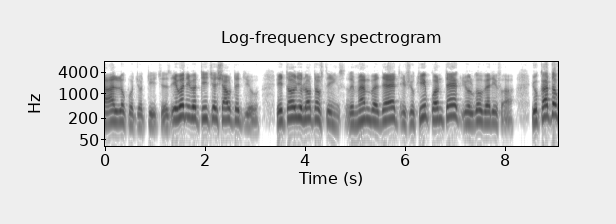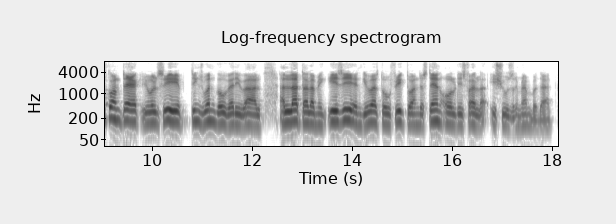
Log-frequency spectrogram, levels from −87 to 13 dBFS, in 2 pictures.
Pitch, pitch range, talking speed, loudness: 160 Hz, 140-185 Hz, 180 wpm, -20 LUFS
